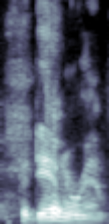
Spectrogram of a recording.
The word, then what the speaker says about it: Padan Aram: Arise, go to Padan Aram. Did I say it right? – Pretty darn close. Padan Aram.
